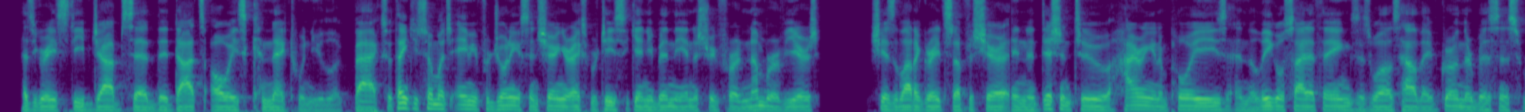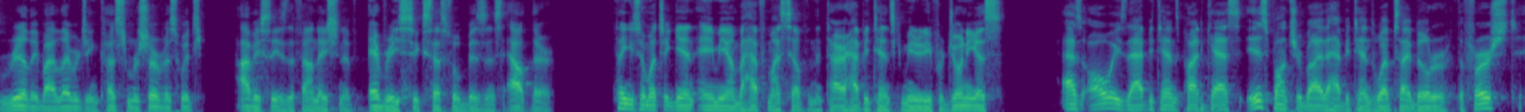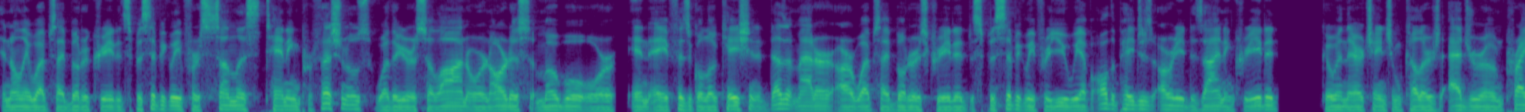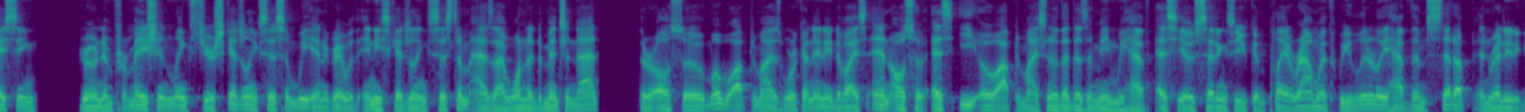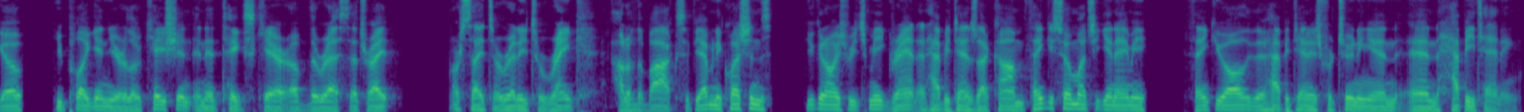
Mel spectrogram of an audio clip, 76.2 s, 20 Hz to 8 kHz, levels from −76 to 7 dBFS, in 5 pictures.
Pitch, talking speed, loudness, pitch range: 95 Hz, 225 wpm, -21 LUFS, 90-105 Hz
